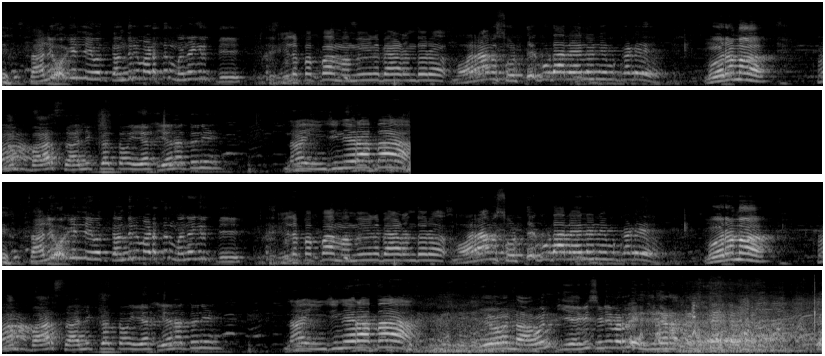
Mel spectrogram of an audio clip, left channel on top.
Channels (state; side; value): drops out; left; at 12.3 s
